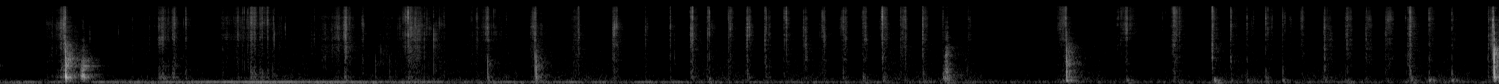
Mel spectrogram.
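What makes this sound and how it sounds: A serrated knife rapidly chops a pile of crumbled green floral foam chunks on a wooden deck. A quick series of sharp, dry, crunchy cuts with bright crackle is heard over a faint low hum. The chopping pauses briefly, then resumes in an even rhythm.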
